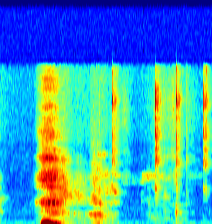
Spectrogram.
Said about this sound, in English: I'm yawning too much, man. I guess I'm just really tired.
